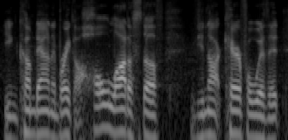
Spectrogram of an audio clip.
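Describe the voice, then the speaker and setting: A man doing play-by-play commentary from a booth at a motorsport event, chatty and getting excited when trucks crash. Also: medium pitch, quick pace, clean tone, no echo. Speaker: race commentator. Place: commentary booth at a fairground track.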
